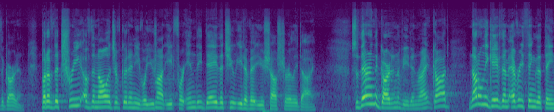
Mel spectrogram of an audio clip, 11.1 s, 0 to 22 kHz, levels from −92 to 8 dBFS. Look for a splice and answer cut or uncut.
cut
